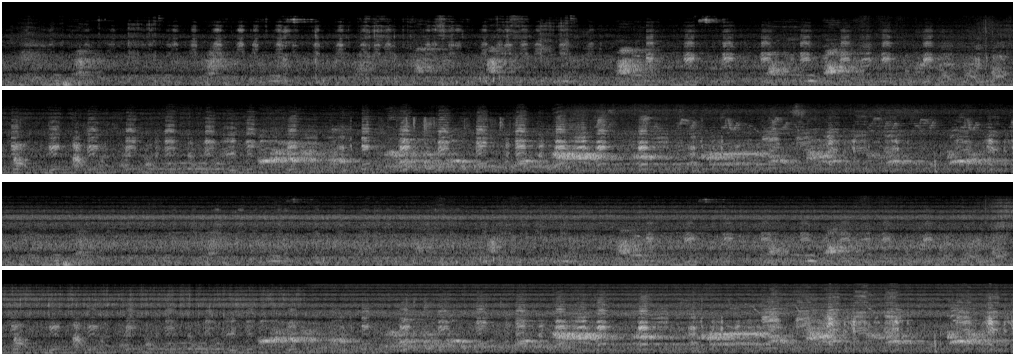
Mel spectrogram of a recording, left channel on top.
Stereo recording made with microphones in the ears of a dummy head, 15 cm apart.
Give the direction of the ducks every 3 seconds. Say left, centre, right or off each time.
left, left, left, left, left, centre, right.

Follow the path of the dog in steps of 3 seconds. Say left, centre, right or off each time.
left, left, left, left, left, centre, right.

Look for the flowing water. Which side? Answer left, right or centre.
right.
